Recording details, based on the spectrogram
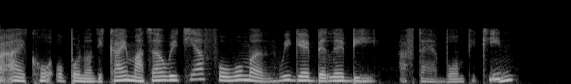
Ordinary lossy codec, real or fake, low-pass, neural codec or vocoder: none; fake; 5.4 kHz; codec, 16 kHz, 0.5 kbps, X-Codec, HuBERT features, trained on LibriSpeech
